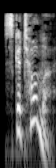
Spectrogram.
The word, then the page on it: scotoma: British English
